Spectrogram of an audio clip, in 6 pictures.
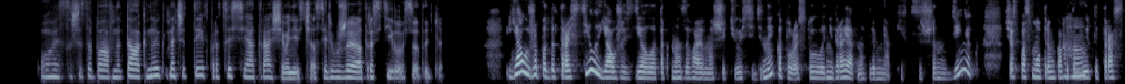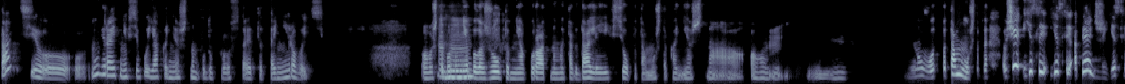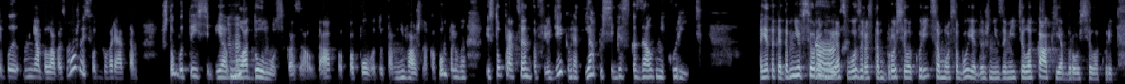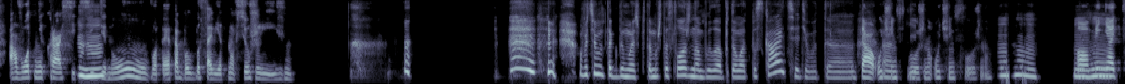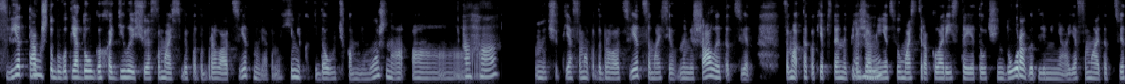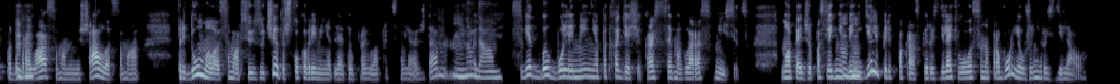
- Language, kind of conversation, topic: Russian, podcast, Что обычно вдохновляет вас на смену внешности и обновление гардероба?
- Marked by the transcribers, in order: tapping; stressed: "как"; other background noise; put-on voice: "А вот не красить седину … на всю жизнь"; chuckle; laugh; drawn out: "А"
